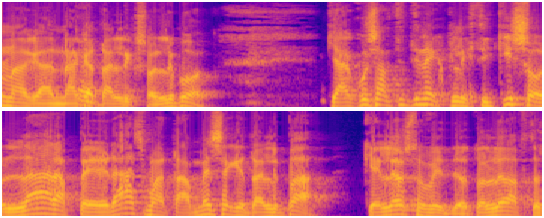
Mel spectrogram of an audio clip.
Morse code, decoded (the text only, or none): none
